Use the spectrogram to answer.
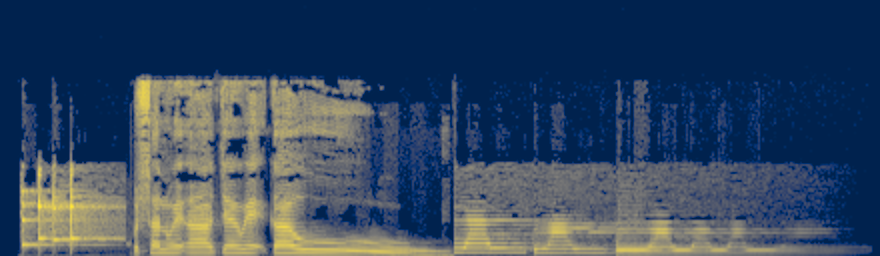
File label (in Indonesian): nada notifikasi pesan wa cewek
